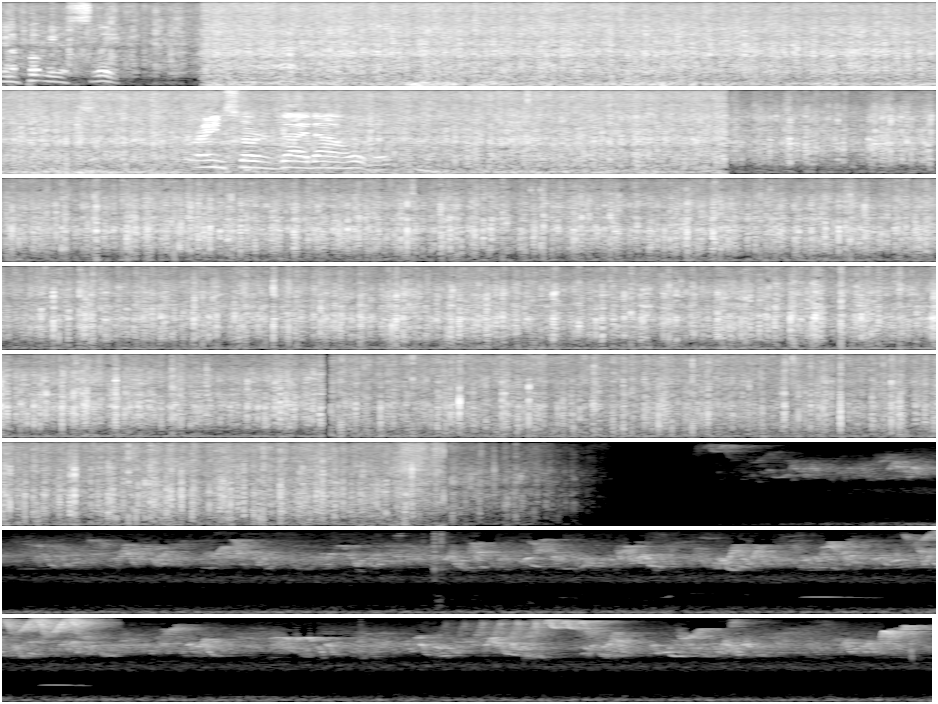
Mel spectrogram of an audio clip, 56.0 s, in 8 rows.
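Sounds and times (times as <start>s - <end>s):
rain pattering on a tent: 0.0s - 39.7s.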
